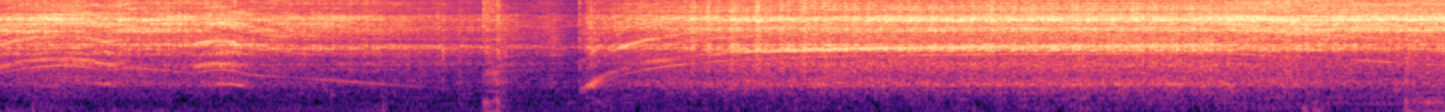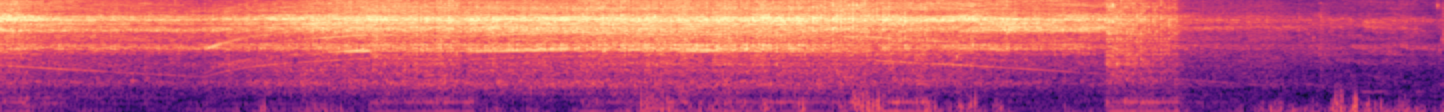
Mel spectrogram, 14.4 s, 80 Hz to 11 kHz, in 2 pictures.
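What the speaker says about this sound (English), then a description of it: "We are going to first drill" A power drill boring into a broken or welded bolt with a 10mm bit to make a centre hole, a loud steady whine running in long sustained bursts with brief dips between them.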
